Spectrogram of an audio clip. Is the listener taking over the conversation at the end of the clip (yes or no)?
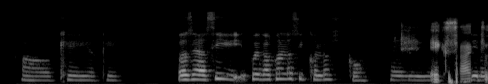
yes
